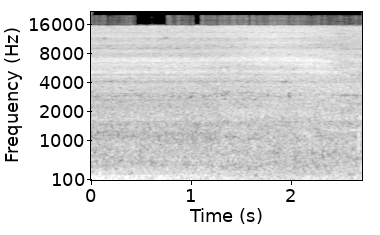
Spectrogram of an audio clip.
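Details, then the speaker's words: Land Rover L319 whose suspension drops overnight with no fault codes: the removed old air spring, under light air pressure with no engine running, gives a steady sharp hiss as it bleeds down. Air spring leak. "i'm just going to put a little bit you don't need a lot of pressure for you to see the leak right there at the back"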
